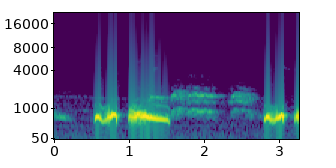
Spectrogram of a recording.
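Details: One spotted dove phrase from a training recording of male and female birds in thổ pha voice with gù thúc: a brief wobbling double note, then a long, level-to-falling coo, faint higher whistles after, and the next phrase beginning.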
